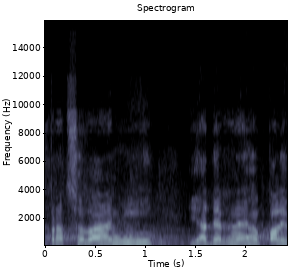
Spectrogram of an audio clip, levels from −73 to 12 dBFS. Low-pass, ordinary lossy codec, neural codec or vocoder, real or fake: 14.4 kHz; Opus, 16 kbps; none; real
